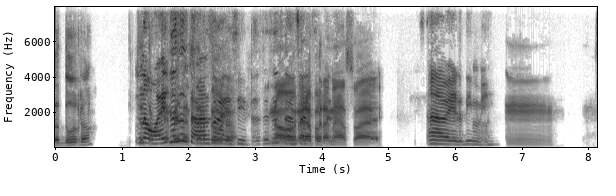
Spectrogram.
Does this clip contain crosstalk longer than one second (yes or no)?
yes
